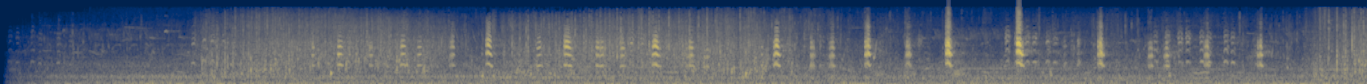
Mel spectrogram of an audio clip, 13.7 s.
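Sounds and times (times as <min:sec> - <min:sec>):
coot giving loud clipped nasal notes: 0:03.2 - 0:13.0.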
